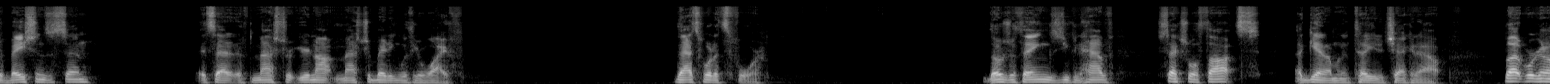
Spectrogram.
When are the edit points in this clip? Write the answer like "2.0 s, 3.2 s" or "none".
12.8 s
